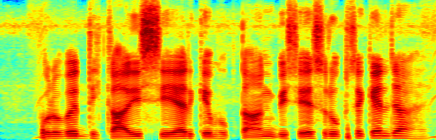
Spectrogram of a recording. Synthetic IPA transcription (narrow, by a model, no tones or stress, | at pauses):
pʊɾʋəd̪ʱɪkaːɾiʃeːjəɾkebʱʊɡt̪aːnʋɪʃeːsɾuːpsekeːld͡ʒaːɦɛː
